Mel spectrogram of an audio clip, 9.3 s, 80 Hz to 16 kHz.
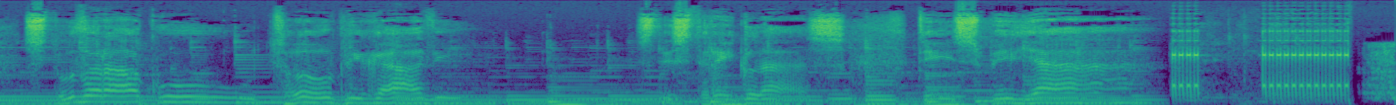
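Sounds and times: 
speech: 0.2 - 3.2, 4.3 - 7.7
electronic telephone ringing in warbling trilled bursts: 7.8 - 9.1.

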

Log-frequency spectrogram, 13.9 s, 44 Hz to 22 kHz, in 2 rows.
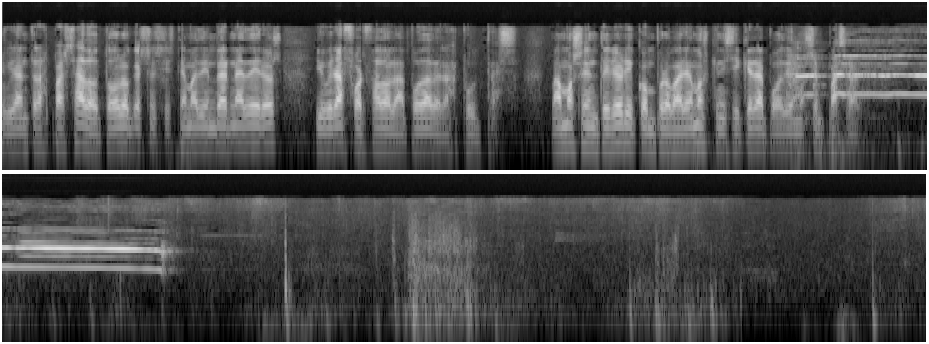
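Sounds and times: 
speech: 0.0 - 6.8
rooster crowing inside a cannabis greenhouse: 5.9 - 8.4
rustling: 8.2 - 12.6, 13.2 - 13.8.

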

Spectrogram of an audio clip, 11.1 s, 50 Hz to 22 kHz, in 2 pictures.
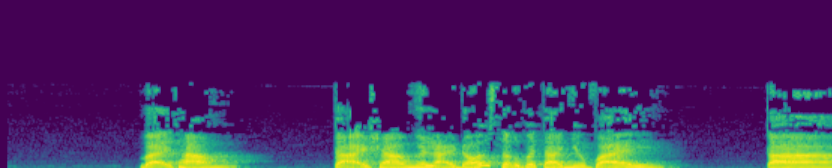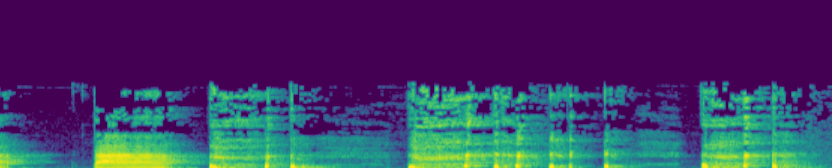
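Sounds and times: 
speech: 0.9 - 1.6, 2.2 - 4.5, 5.1 - 7.3, 8.2 - 8.7
violent dry coughing: 7.0 - 11.0.

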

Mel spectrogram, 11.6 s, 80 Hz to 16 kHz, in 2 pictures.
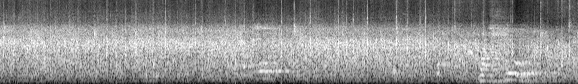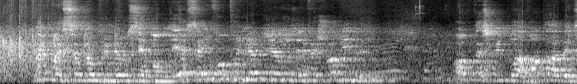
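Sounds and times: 
church congregation applauding: 0.0 - 7.3
speech: 6.4 - 9.6, 10.3 - 11.5.

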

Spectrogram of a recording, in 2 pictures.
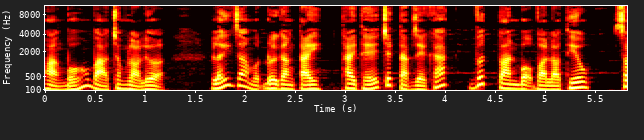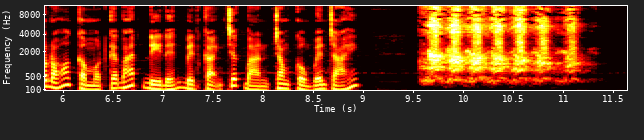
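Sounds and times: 
speech: 0.0 - 9.1
four dogs tied to a tree barking: 9.6 - 11.4.

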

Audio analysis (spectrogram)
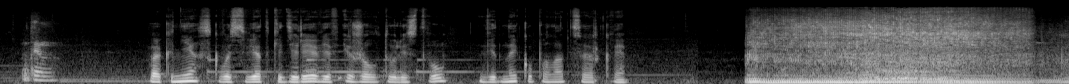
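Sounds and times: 
speech: 0.2 - 0.7, 1.5 - 6.4
minibus engine roaring while racing through small-town streets: 7.4 - 10.6.

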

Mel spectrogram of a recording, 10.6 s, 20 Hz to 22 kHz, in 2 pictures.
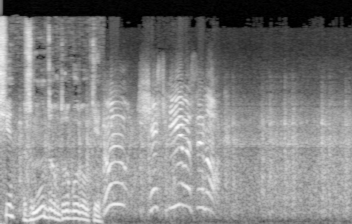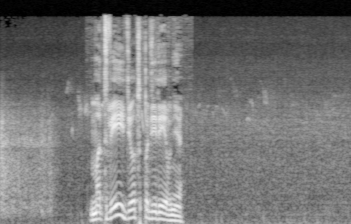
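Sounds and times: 
speech: 0.0 - 3.5, 6.6 - 8.1
train wheels clickety-clack over rail joints: 0.0 - 6.2
railway carriage rolling on the rails, heard from the train vestibule: 0.0 - 8.0.

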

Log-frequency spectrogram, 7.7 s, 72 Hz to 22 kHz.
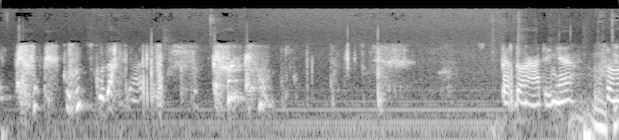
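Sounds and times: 
person with a lingering cough coughing harshly: 0.2 - 5.0
speech: 6.3 - 7.7
throat sounds: 7.2 - 7.7.

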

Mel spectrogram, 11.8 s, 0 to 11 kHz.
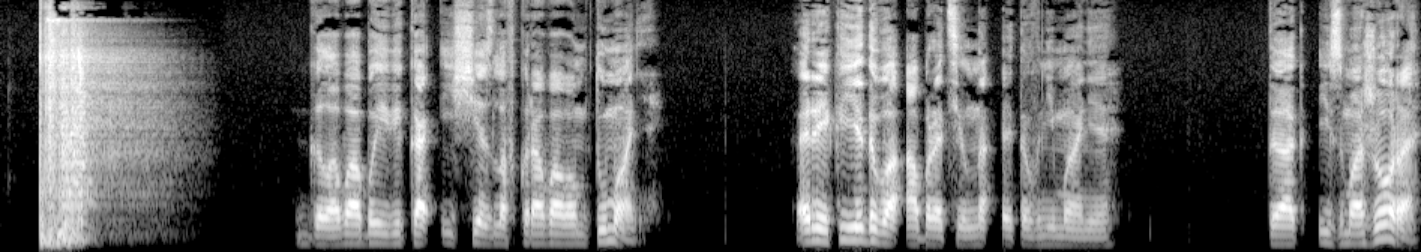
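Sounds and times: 
rifle gunshot: 0.3 - 1.6
speech: 2.5 - 5.5, 6.6 - 9.4, 10.6 - 11.8.

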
